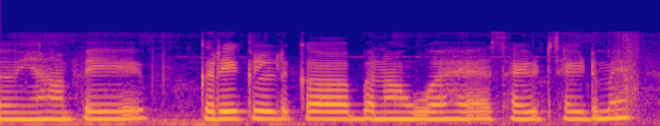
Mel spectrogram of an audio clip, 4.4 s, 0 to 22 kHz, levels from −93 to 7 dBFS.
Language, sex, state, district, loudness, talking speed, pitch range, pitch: Hindi, female, Jharkhand, Deoghar, -15 LUFS, 120 wpm, 230-240 Hz, 235 Hz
